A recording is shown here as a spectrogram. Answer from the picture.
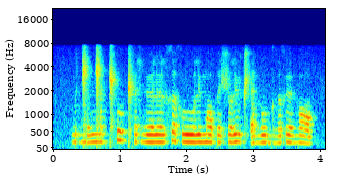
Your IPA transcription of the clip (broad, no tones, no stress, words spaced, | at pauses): ɡɐɡ͡ǁeŋ͡ǁɛ ǁʰuːǁʰøs ɦʏːlʏːl xə xuːly mɔpɪ ʃʊlyt͡ʃʼɛ ɦu ɡʱəxʏː ɦɔ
